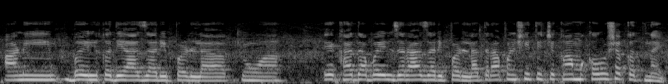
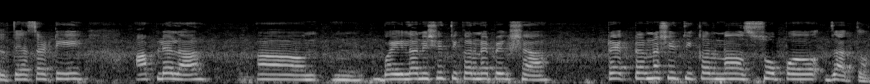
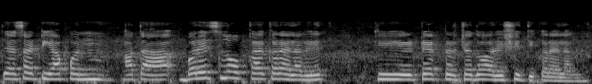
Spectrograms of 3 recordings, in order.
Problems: constant background noise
